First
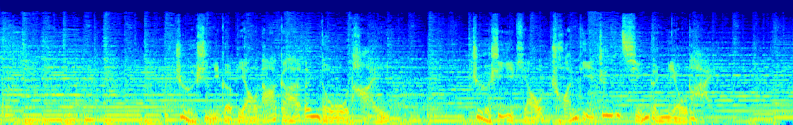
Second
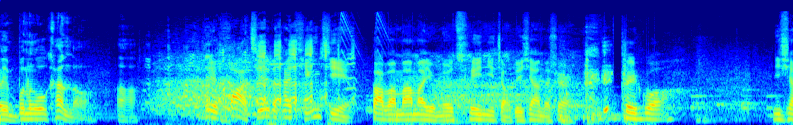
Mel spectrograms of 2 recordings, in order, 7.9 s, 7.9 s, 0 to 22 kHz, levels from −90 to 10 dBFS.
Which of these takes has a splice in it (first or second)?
second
